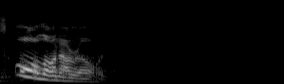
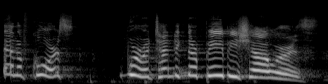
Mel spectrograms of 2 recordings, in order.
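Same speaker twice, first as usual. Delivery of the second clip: loud, high, laughing exaggeration; loud projection; 10 semitones higher, 10 dB louder than usual. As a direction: project it big with a mock laugh. Speech, mocking fantasy of fertile friends.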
